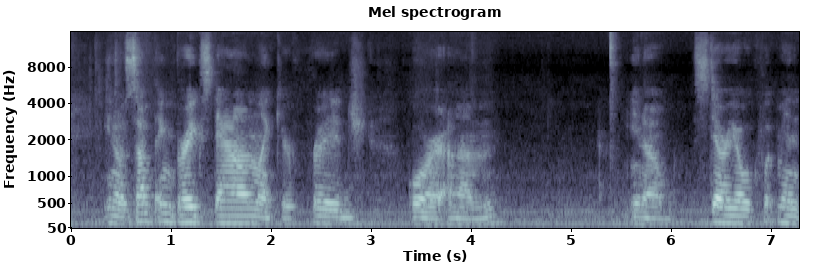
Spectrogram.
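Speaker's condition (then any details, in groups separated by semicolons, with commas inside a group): No condition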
